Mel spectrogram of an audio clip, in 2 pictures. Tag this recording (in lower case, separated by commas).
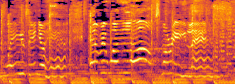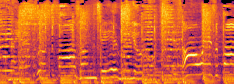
music, pop music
